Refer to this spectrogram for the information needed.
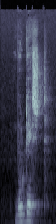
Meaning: Buddhist
- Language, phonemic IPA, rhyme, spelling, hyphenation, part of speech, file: Dutch, /buˈdɪst/, -ɪst, boeddhist, boed‧dhist, noun, Nl-boeddhist.ogg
